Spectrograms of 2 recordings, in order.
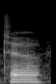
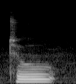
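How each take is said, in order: First: The word has a reduced vowel. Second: The word has a full vowel.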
